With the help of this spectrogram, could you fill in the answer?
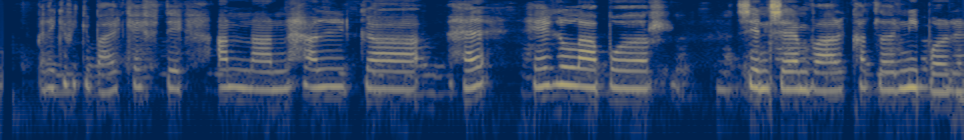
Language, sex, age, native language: Icelandic, female, 12, Icelandic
